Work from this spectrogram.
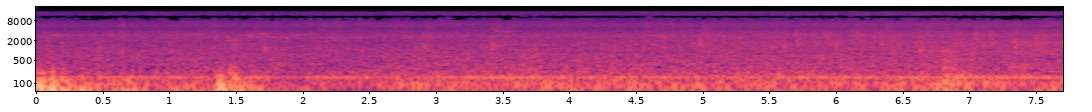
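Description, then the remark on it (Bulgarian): Steady wash of running water fills the scene, a continuous rushing hiss with a few louder low thumps near the start and a faint swell toward the end; no voices are heard. “И тук към птичите песни, вероятно чуваш и шума на водата.”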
